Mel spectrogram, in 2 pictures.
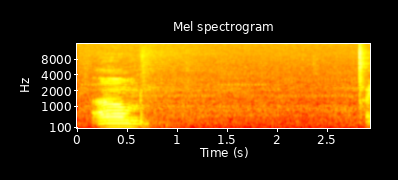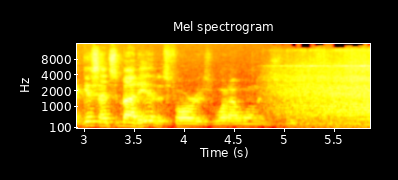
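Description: A man speaks calmly to a small room.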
